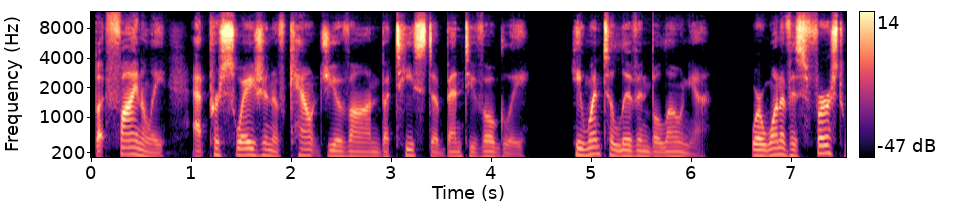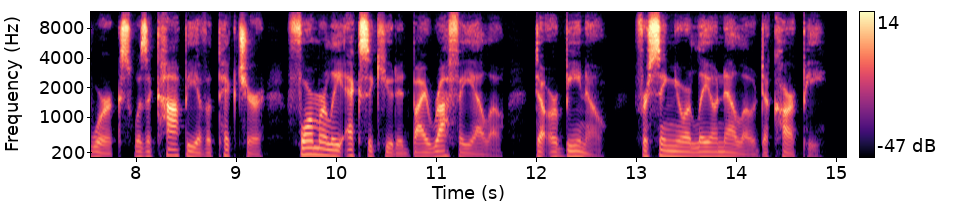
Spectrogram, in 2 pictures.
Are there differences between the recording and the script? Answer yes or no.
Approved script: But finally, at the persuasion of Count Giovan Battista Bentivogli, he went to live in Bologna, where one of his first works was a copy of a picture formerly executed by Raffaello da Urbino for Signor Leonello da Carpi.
yes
